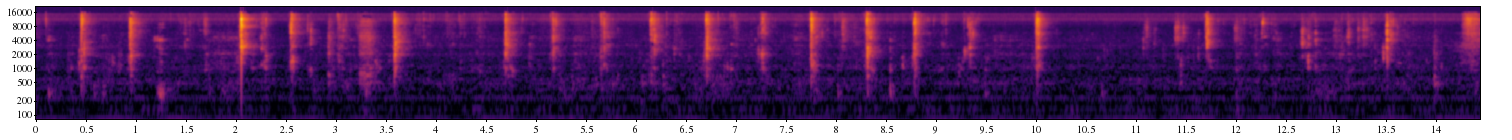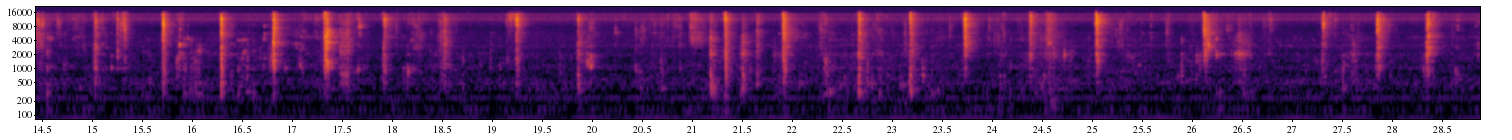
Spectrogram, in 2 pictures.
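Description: A man chewing and biting into battered Korean fried food (twigim), faint, with irregular sharp crisp clicks and crunches.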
